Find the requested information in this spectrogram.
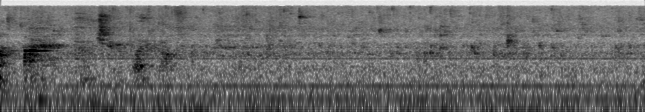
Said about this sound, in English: I'm just going to put it over it. It's going to be cold. I'm warning you now. Okay. Just a little bit of water. Ah. Yeah, it's cold.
